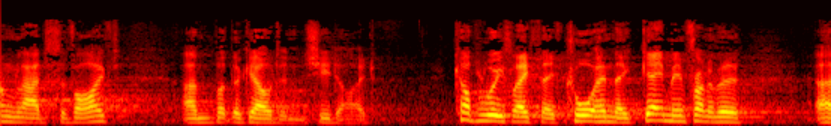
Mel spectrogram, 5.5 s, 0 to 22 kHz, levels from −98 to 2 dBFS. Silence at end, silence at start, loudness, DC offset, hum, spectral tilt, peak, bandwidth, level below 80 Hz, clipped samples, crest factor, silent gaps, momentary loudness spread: 0 s; 0 s; -33 LUFS; under 0.1%; none; -5.5 dB/octave; -12 dBFS; 11.5 kHz; -82 dBFS; under 0.1%; 20 dB; none; 14 LU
